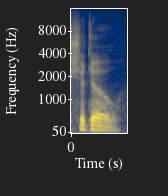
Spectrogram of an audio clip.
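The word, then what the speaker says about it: Shadoe: creative how would book Shadow it's it's it's pronounced Shadow Shad s h a d o e okay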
